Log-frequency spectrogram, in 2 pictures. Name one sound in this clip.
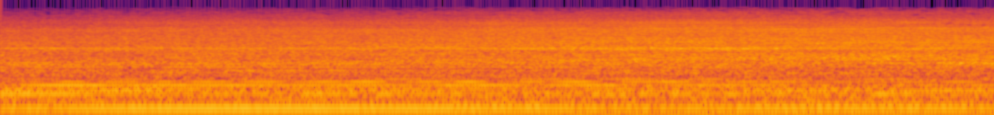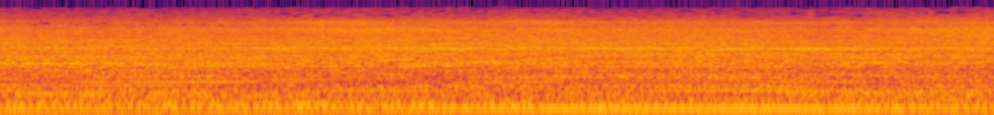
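Air rushes and hisses through a hose.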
